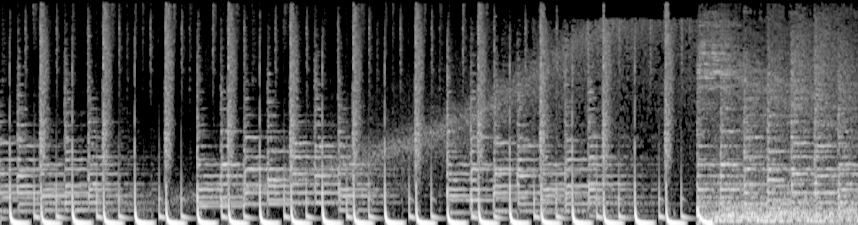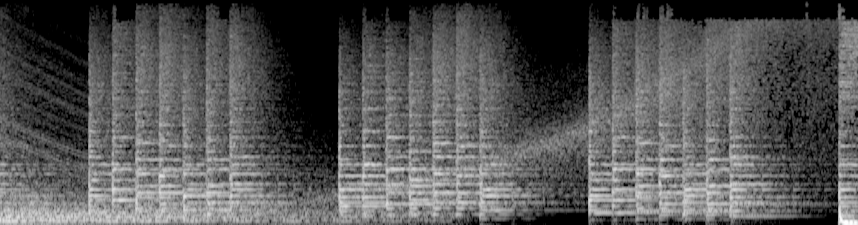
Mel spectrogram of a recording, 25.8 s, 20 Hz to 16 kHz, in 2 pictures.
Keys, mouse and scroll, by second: 2.1 click, 3.6 n, 4.0 click, 4.1 n, 4.8 middle click, 5.3 scroll down 1, 5.7 scroll up 1, 6.5 Tab, 6.7 middle click, 7.4 click, 8.1 click, 8.7 click, 8.9 click, 9.1 click, 9.4 click, 9.9 click, 11.4-14.2 click, 16.3 click, 17.4-17.8 shift+click, 18.4 click, 19.0 click, 19.3 shift+click, 19.8 click, 20.0 click, 20.9 click, 21.5 click, 21.8 click, 22.2 Tab, 22.5 middle click, 23.6 z, 25.2 middle click.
